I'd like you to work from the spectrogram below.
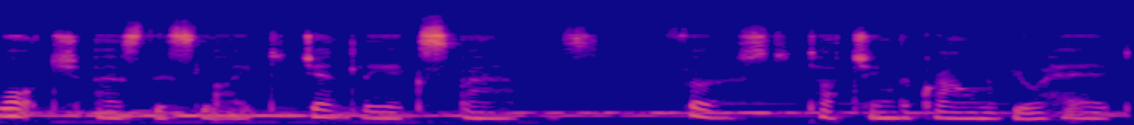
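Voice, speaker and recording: In a lowish, strongly creaky voice with a steady tone, a woman leads a guided meditation, her measured, soothing, hypnotic delivery softening to a hush at the ends of phrases. Music is clearly audible behind her.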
